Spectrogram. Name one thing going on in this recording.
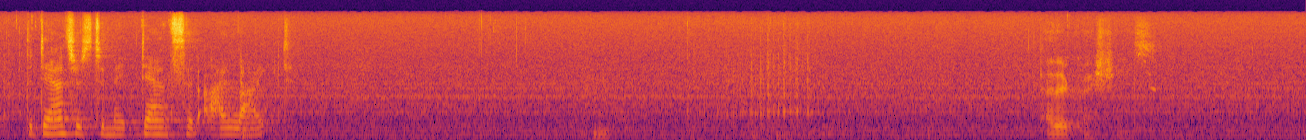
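A middle-aged woman speaks calmly into a microphone in a large room.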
